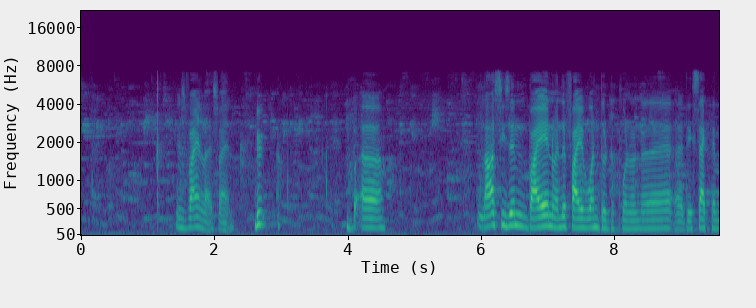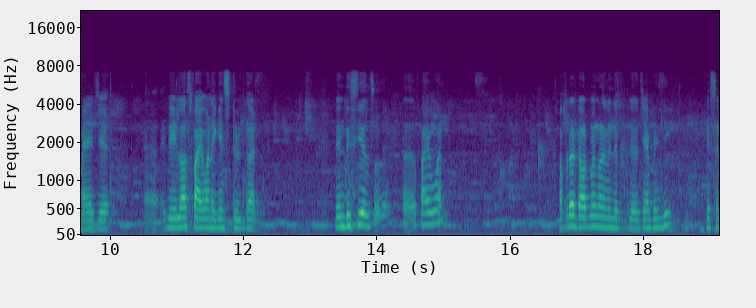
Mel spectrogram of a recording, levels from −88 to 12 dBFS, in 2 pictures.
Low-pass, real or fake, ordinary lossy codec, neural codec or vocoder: 7.2 kHz; real; none; none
